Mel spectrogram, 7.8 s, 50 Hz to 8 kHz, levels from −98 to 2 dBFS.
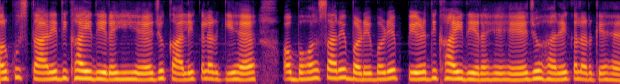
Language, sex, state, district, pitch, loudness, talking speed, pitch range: Hindi, female, Odisha, Khordha, 235 Hz, -15 LUFS, 195 wpm, 225-255 Hz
